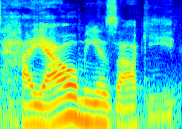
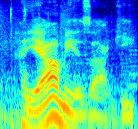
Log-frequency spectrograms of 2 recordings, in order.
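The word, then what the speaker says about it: Hayao Miyazaki: It's Haya Miyazaki. It's not Hayyazaki.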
